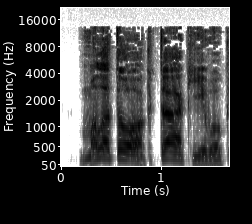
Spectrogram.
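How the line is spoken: Group shouting. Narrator (Russian): кричали наши соратники

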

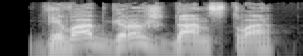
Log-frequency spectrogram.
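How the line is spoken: Contrary yell. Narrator (Russian): заорал Жолобов противничая

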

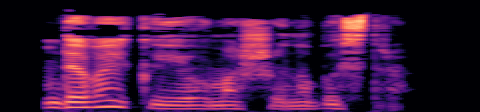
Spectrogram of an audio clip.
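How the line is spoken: Plain. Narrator (Russian): сказал папа

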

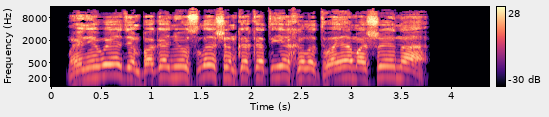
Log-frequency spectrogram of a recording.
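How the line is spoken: Shouting. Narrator (Russian): прокричал я

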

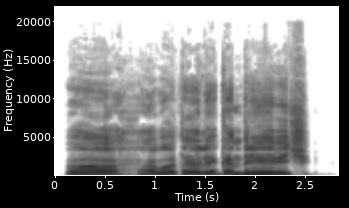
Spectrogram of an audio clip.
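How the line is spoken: Joyful exclamation. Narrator (Russian): радостно воскликнул он

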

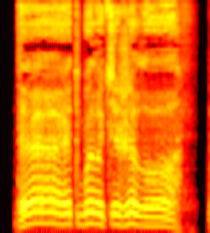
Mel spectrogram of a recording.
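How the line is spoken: Sighed. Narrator (Russian): вздохнул он

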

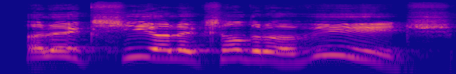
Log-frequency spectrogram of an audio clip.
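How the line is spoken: Princess calling out. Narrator (French): cria la princesse Betsy

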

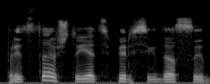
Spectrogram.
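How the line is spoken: Joyless laugh. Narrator (Russian): засмеялся, но очень невесело Ермак

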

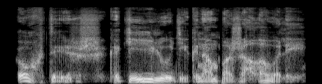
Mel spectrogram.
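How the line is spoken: Wheezy old man. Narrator (Russian): Просипел седой заросший дед

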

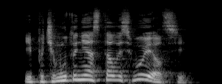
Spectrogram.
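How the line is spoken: Exclaimed. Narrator (Russian): воскликнул другой

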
